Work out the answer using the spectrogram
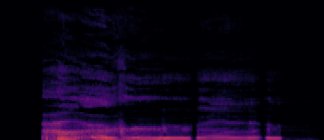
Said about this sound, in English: You all just sort of hear this breath echo through the room.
